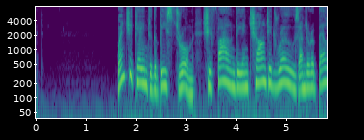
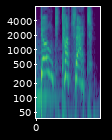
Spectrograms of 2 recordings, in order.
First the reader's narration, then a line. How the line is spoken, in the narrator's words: he bellowed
